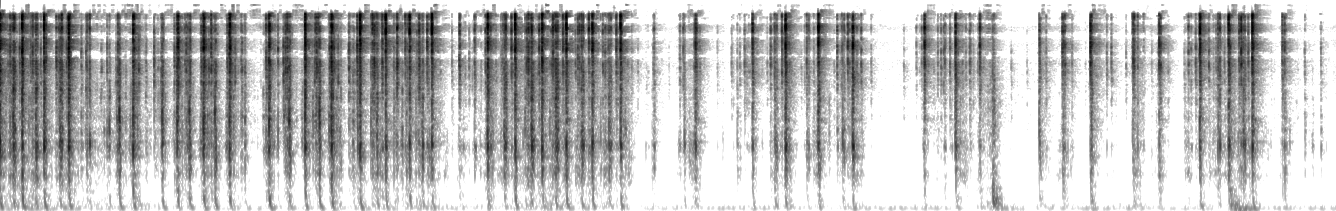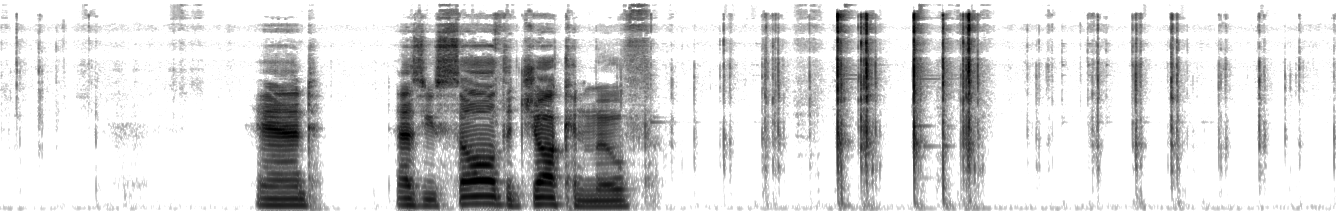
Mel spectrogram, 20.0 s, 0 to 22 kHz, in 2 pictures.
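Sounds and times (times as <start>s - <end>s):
plastic toy clicking and rattling: 0.0s - 10.4s, 14.9s - 20.0s.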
